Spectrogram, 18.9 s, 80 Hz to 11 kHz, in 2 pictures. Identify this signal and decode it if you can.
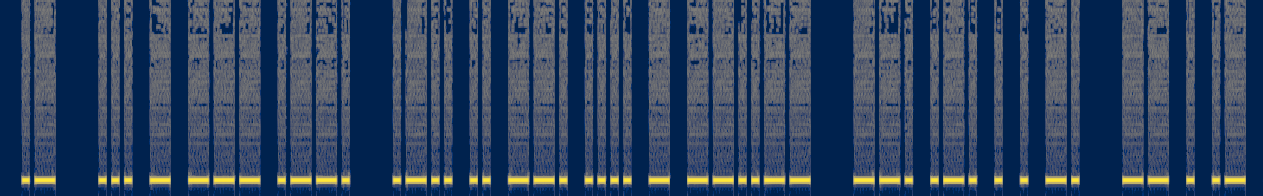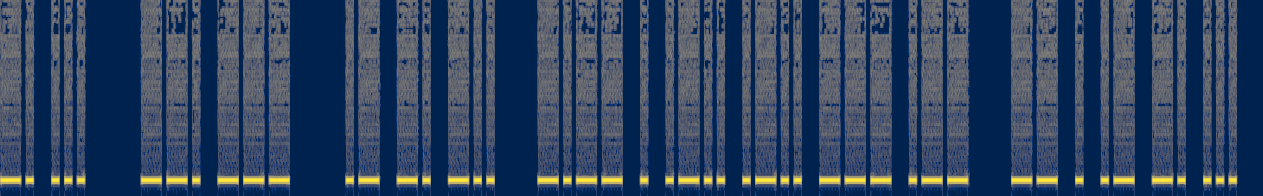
Morse code, heard as a keyed tone, about 25 wpm, 1000 Hz. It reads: A STOP LIGHT, GREEN MEANS GO AND YELLOW MEANS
